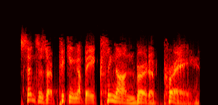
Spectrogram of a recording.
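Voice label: "Sensors are picking up a Klingon Bird of Prey", male voice; Worf; flipper; sttng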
